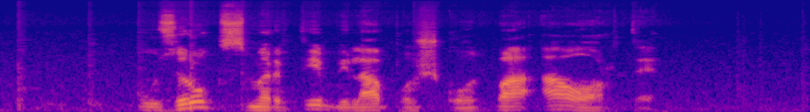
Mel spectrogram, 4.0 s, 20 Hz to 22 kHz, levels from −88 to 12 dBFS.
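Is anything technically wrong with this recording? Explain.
Yes. Noise suppressor artifacts run through the whole clip. The suppressor pulls down about 21 dB in every band it judges to be steady noise, working frame by frame, so the room noise, which sits about 14 dB under the speech, collapses in the pauses and swells back up under each phrase. On a spectrogram the background floor looks patchy and speckled, with isolated blobs flickering in and out, rather than a smooth haze.

There is also speech cut by the noise suppressor, from 1.41 to 2.5 s and again from 3.02 to 3.28 s. In those stretches the suppressor mistook the quieter parts of the speech for noise and attenuated them along with the background, by about 19 dB in the first span and about 17 dB in the second. Roughly 400 ms is affected in the first span and about 200 ms in the second, so those syllables sound swallowed and faint. The waveform shows abrupt dips in the envelope there, and the spectrogram shows speech energy thinning or vanishing in those bands.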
